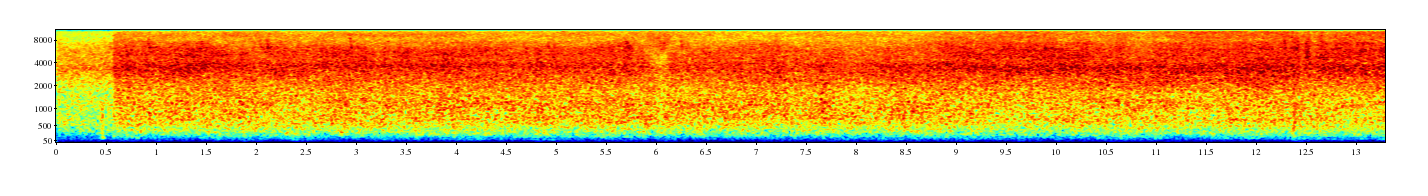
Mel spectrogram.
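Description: A waterfall on Nosy Be roars as a loud, steady broadband rush of falling water, unbroken and without voices throughout.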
